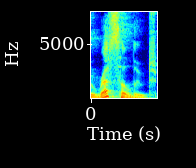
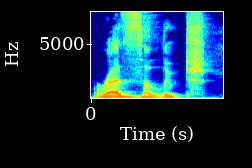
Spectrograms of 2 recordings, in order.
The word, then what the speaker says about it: resolute: the story was Resolute it looks like we say Resolute because of this s but actually it's pronounced with a z Resolute it means admirably purposeful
